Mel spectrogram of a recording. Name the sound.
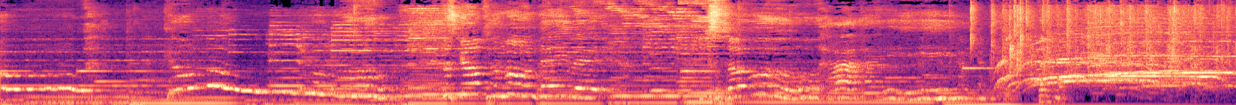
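crowd cheering and whooping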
